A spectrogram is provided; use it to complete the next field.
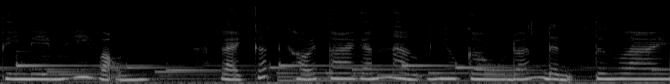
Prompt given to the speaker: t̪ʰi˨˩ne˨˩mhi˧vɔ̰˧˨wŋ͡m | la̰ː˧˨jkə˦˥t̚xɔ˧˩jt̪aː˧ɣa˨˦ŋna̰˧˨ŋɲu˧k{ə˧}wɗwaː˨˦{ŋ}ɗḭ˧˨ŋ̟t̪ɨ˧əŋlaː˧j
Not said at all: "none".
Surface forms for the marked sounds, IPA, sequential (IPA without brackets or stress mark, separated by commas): ə˨˩, n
